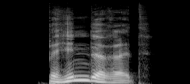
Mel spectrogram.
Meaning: second-person plural subjunctive I of behindern
- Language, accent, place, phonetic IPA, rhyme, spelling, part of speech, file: German, Germany, Berlin, [bəˈhɪndəʁət], -ɪndəʁət, behinderet, verb, De-behinderet.ogg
